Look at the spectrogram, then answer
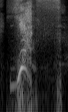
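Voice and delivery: high, loud triumphant cheer; gleeful gloat. Retold or imitated. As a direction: crow with relief. Gloating relief, retold to other lady.

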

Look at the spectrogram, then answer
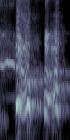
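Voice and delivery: very high squeal of a laugh; high giggle. Real, not acted. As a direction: burst into a giggle. Laughing at herself.

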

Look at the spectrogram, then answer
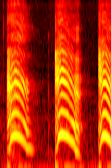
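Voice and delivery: high wailing siren sound; siren imitation. Retelling the tornado to a friend, a high siren imitation. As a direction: mimic the dorm alarm wailing. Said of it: "all I hear in the background is".

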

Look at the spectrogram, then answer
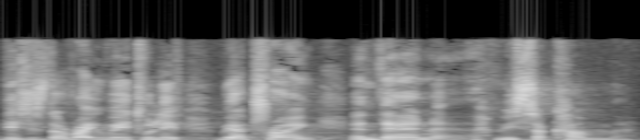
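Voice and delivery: normal talking voice

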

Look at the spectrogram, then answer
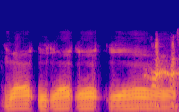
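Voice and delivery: muffled trombone wah-wah; Peanuts adult voice. Retold or imitated. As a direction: imitate the Peanuts teacher droning. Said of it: "talking like a Peanuts character".

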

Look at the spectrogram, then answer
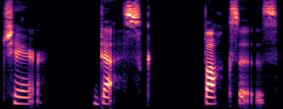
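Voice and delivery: usual speaking voice

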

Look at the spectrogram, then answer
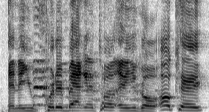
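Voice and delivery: high, laughing mock of his wife rolling paper. Teasing his wife about her toilet paper, high and laughing. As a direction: ham it up high, giggling through the wife's routine. Acting out wife's toilet habits.

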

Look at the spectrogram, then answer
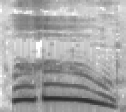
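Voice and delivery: big high whooping shout; mock cheer. Batman cheering Superman back to life, a loud high whoop. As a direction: throw it up like a giddy fan.

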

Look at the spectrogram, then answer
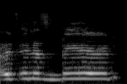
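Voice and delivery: ordinary talk, nothing marked

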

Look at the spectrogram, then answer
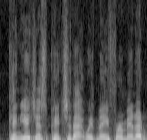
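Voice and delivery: ordinary delivery

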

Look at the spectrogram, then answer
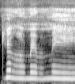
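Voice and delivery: high, soft put-on girl voice; little soft voice. Caller teasing Mike on the phone, high soft imitation. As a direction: mimic her coy question again in the same voice. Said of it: "She talking with this little soft voice".

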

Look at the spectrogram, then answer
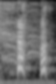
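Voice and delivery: short high burst of laughter. Real, not acted. Laughs after cursing.

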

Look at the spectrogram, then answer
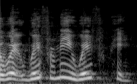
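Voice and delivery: high, loud whining plea; whiny plea. Retold or imitated. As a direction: beg like a clingy kid. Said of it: "and my response was".

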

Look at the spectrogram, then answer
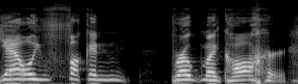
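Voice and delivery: high, indignant retort, dragged out at the end; mock angry comeback. Dad snapping back at mom over the car, mock angry.

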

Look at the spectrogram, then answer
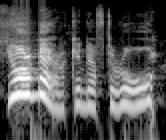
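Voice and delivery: high, put-on regal disdain; the Queen. The Queen snubbing an American, high haughty mock-royal voice. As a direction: look down on them in falsetto. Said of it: "I'm being the queen".

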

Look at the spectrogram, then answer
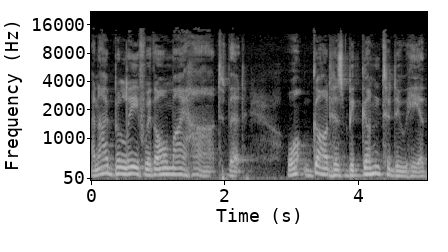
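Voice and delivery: ordinary talk

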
